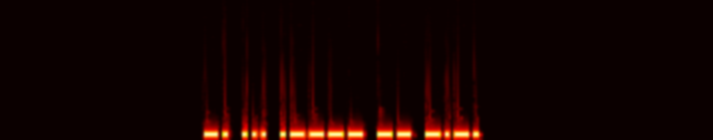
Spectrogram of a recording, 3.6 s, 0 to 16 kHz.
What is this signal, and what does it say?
Morse code, heard as a keyed tone, about 51 wpm, 700 Hz. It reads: NS1MC
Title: USA Call Signs - 5 Characters - 50wpm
